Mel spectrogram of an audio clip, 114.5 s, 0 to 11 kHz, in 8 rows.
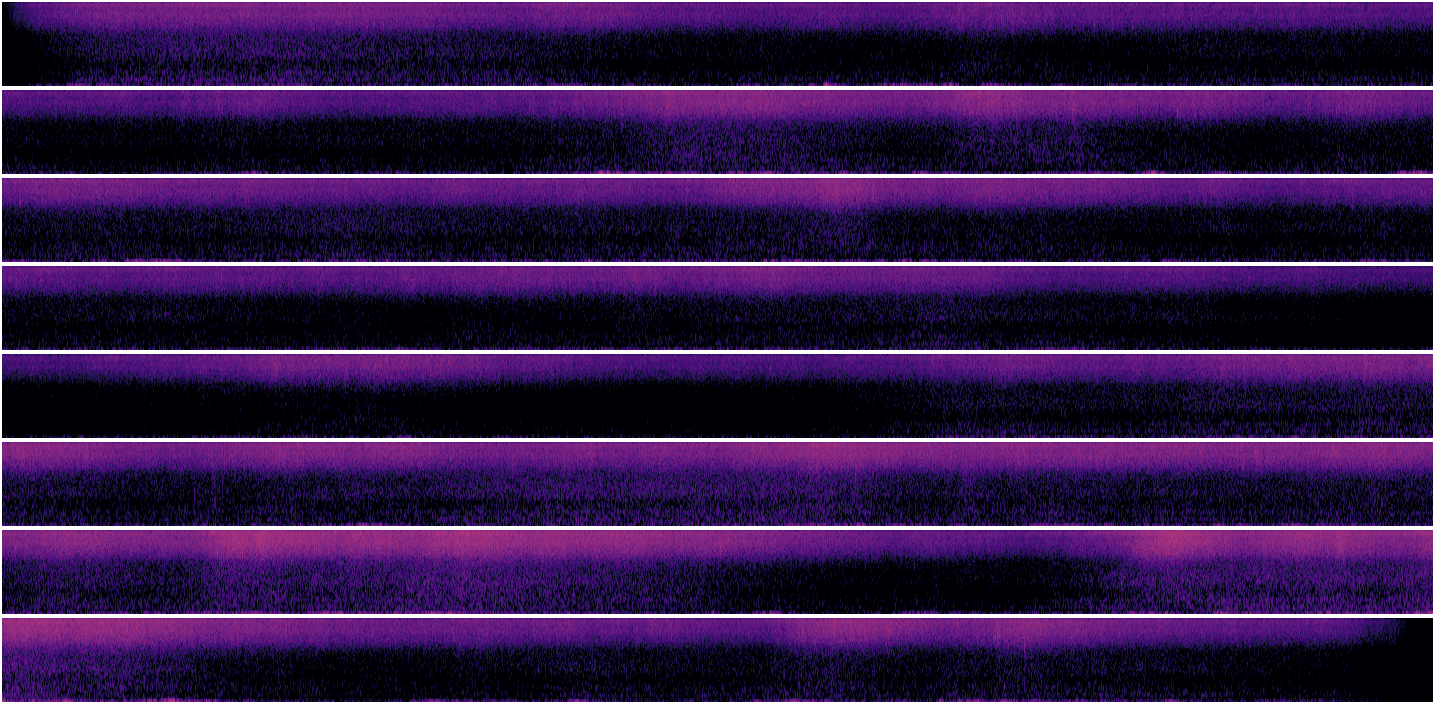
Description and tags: Field ambience 01
Open plough field , wind and noise of dry grass.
